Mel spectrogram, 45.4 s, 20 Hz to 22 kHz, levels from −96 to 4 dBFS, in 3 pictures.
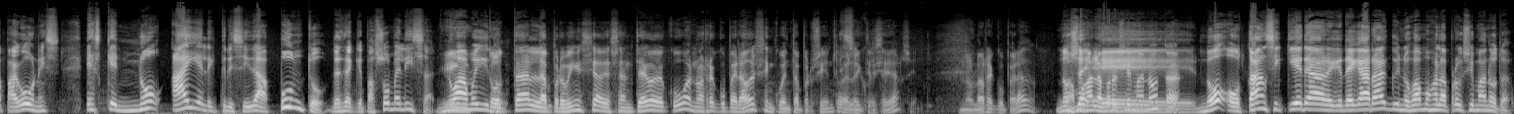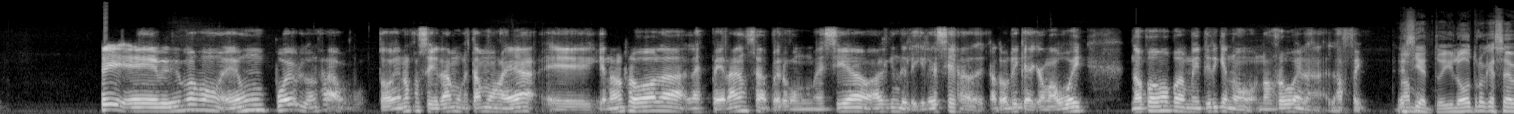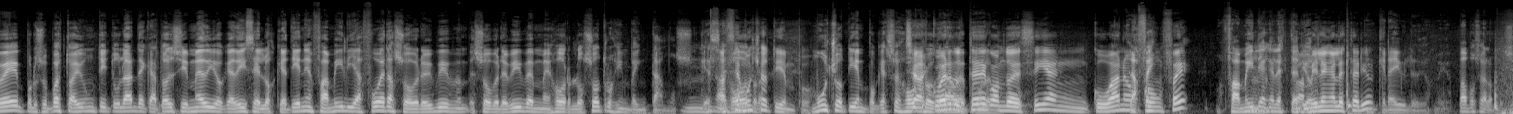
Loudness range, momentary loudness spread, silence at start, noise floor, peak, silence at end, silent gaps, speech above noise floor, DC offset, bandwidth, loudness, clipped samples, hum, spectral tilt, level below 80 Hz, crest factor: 8 LU; 14 LU; 0 s; -65 dBFS; -4 dBFS; 0 s; none; 44 dB; under 0.1%; 15.5 kHz; -21 LUFS; under 0.1%; none; -4 dB/octave; -56 dBFS; 18 dB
